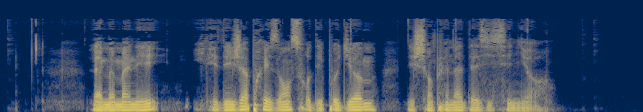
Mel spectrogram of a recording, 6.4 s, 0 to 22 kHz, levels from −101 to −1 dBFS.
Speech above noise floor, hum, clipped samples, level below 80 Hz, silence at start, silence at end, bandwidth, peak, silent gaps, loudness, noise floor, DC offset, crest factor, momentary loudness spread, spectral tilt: 59 dB; none; under 0.1%; -32 dBFS; 0.95 s; 0.95 s; 11.5 kHz; -4 dBFS; none; -21 LUFS; -78 dBFS; under 0.1%; 18 dB; 15 LU; -6.5 dB/octave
